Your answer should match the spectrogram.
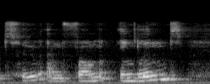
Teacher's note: Here we can see the way that he reduces the word and to n. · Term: reduction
